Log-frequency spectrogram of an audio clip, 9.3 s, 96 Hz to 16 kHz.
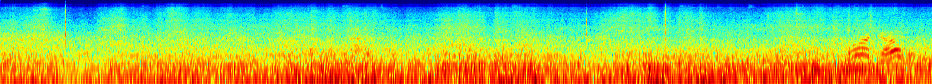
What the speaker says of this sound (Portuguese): a gente podia ficar conversando 1 hora aqui e o trem ia continuar passando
